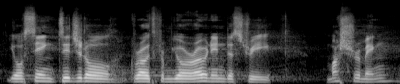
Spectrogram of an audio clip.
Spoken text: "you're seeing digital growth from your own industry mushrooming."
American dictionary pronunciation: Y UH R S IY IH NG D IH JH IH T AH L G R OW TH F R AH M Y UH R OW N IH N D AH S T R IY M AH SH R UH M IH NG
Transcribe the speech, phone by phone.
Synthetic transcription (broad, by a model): Y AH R S IY IH NG D IH JH IH T AH L G R OW TH F R AH M Y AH R OW N IH N D AH S T R IY M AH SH R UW M IH NG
